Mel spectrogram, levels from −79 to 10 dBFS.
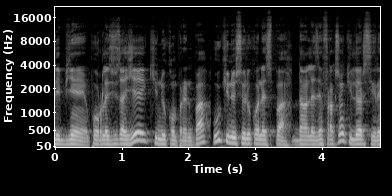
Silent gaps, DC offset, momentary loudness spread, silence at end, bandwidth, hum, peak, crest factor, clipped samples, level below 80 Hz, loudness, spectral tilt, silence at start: none; under 0.1%; 4 LU; 0 s; 16.5 kHz; none; -2 dBFS; 14 dB; under 0.1%; -44 dBFS; -18 LUFS; -6 dB/octave; 0 s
